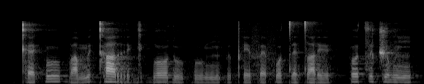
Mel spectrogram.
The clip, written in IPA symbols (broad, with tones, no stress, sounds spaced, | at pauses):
kʰ ɛ˨ k͡p uː˦ b a˨ m ɪ˦ kʰ a˦ r ɪ˨ ɡ e˦ ɡ͡b oː˦ ɗ uː˨ k͡p uː˨ ŋ ĩ˨ p ɪ˨ pʰ e˨ f ɛ˨ f o˦ t ɛ˨ t a˦ ɾ ɪ˦ | ʊ˦ t͡s ʊ˦ t͡ʃ ʊ˦ v ĩ˦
